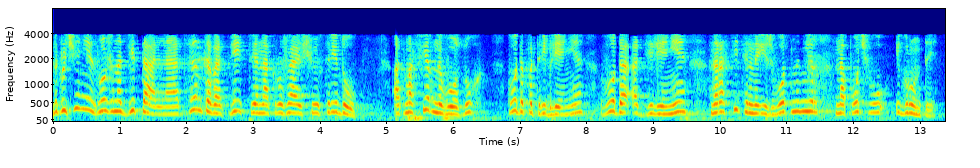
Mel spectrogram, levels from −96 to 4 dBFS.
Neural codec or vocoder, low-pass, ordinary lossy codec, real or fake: none; 7.2 kHz; AAC, 16 kbps; real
